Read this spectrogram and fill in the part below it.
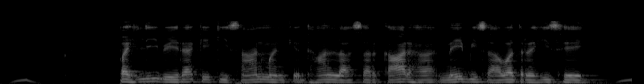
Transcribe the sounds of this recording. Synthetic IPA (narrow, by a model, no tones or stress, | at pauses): pəɦɪlibeːɾakekisaːnmənked̪ʱaːnlasəɾkaːɾɦənəibɪsaːʋət̪ɾəɦiseː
